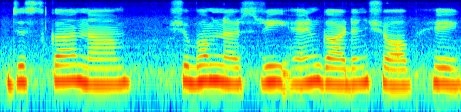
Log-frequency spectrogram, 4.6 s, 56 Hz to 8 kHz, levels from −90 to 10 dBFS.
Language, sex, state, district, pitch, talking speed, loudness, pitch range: Hindi, female, Madhya Pradesh, Bhopal, 205 Hz, 105 wpm, -13 LUFS, 195-215 Hz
